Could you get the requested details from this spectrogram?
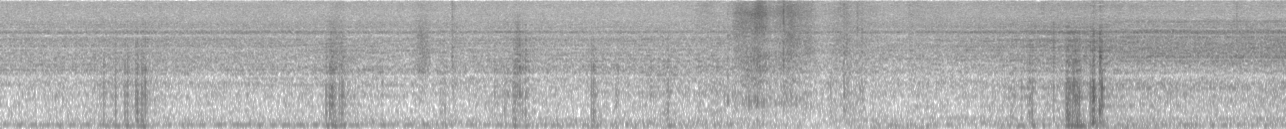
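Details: Fender Deluxe Reverb reissue amp: irregular sharp crackles and pops come and go over a steady low hum, unaffected by the volume setting; crackling, cause not yet found.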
